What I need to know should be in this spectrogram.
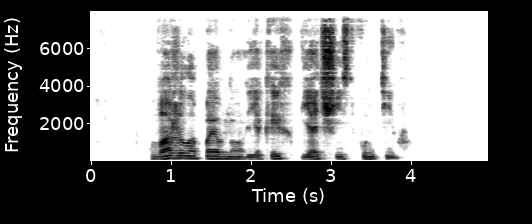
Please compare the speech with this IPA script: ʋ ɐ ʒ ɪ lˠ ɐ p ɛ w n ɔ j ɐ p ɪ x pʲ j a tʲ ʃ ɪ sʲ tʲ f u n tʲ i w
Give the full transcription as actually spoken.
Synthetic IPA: ʋ ɑ ʒ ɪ lˠ ɐ p ɛ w n ɔ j ɐ k ɪ x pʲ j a tʲ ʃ i sʲ tʲ f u n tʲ i w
